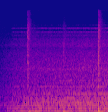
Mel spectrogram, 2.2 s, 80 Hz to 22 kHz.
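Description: Music with a slow, steady beat fading in, a low thump about every 0.7 seconds, over a steady drone.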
